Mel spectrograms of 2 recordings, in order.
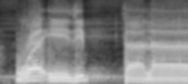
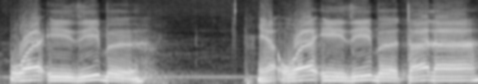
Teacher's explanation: ini tidak dibaca waid ubtala ya, tapi dibaca langsung ke bnya dan sembari dipantulkan huruf bnya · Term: bacaan qalqalah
